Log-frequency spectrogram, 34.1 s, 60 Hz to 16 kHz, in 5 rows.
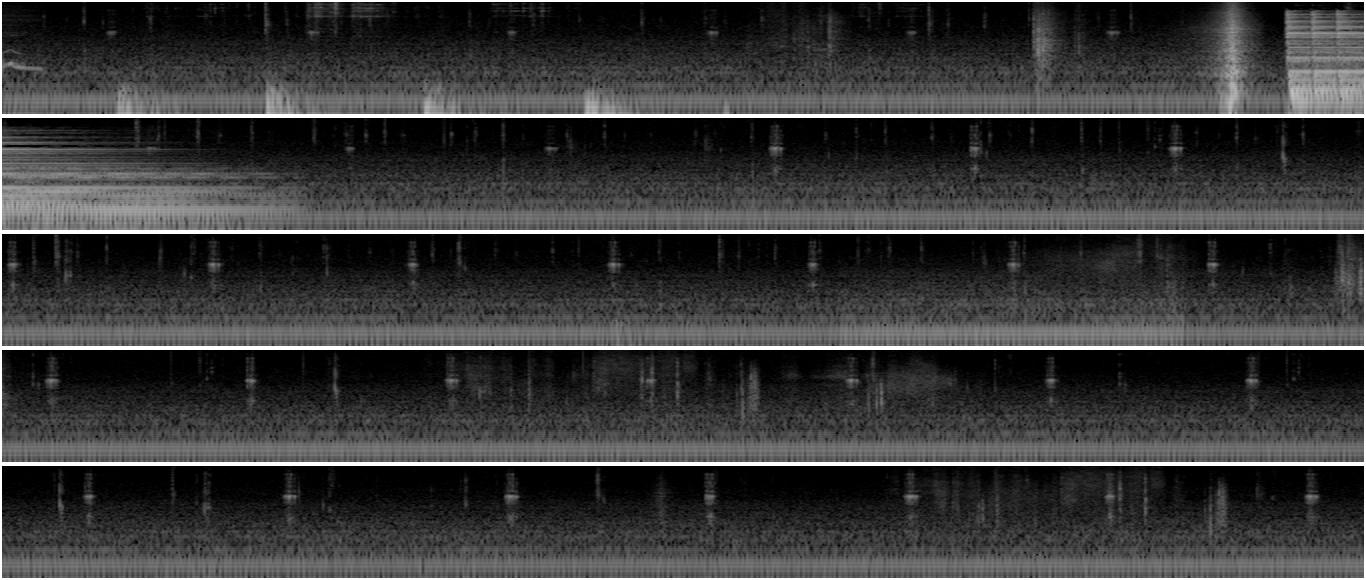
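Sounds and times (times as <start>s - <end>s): low room hum: 0.0s - 34.0s
clock ticking: 6.4s - 18.8s, 26.6s - 26.9s, 27.5s - 27.8s, 28.6s - 28.9s.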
